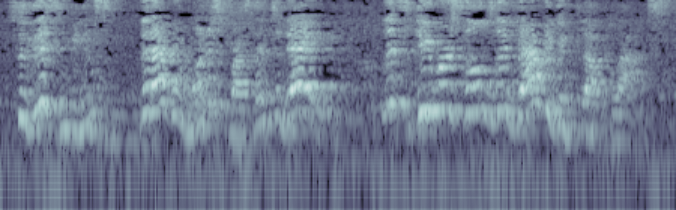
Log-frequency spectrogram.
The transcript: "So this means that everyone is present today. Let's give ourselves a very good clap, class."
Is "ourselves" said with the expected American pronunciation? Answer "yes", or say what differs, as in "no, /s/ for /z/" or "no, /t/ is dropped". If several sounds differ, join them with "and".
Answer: yes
